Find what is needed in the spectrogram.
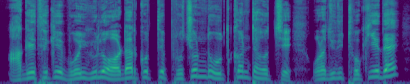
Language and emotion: Bengali, fearful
